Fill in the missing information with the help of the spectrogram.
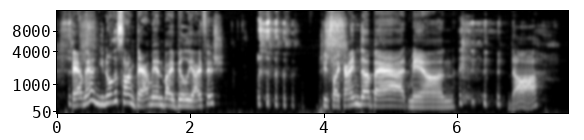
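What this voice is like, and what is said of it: Put-on Minnesota accent, stretched O's. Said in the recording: “I'm like doing this accent now for a mom. This is what moms sound like. ... You're going for the Minnesota trope ... they really stretch out their O's.”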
